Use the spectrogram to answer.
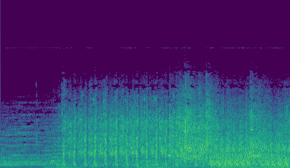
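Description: Machine gun fire in a fight beside a train, a dense, unbroken rattle of rapid shots that fills the whole clip and grows slightly louder.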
